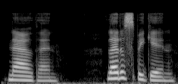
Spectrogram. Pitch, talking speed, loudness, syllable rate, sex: 200 Hz, 170 wpm, -17 LUFS, 4.9 syllables/s, female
